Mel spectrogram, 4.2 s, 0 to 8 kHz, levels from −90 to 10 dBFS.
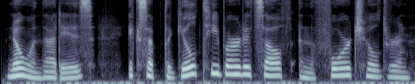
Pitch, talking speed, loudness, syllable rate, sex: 190 Hz, 190 wpm, -17 LUFS, 4.9 syllables/s, female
